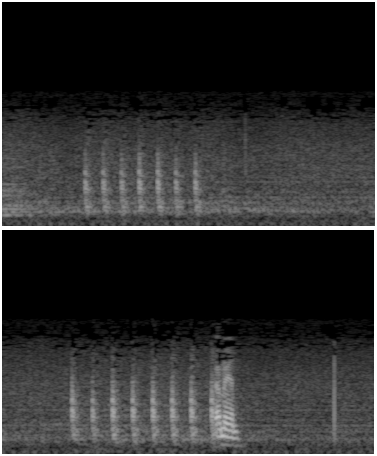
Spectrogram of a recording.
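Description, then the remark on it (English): Two rounds of brisk knocking on a door, about seven raps each, separated by a short pause, clear, followed by a brief muffled burst of sound and a single faint tap. “Well, I knocked you.”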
